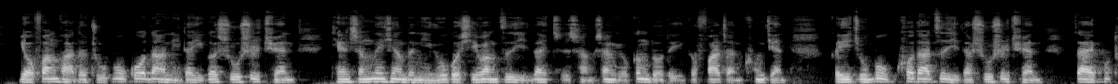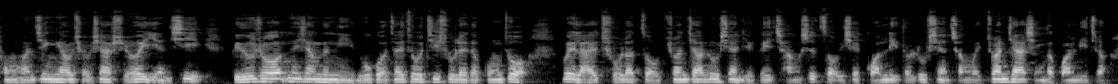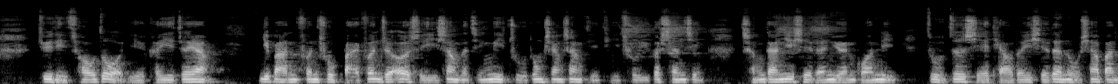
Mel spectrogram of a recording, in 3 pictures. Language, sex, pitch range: Chinese, male, 105-120 Hz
